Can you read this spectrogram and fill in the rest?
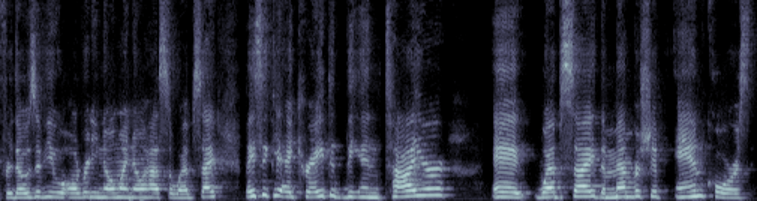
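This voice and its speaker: Upbeat Israeli woman hosting a webinar. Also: sits high. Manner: chatty, reads live chat and reacts to viewers. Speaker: webinar host presenting her product. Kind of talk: live webinar presentation.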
